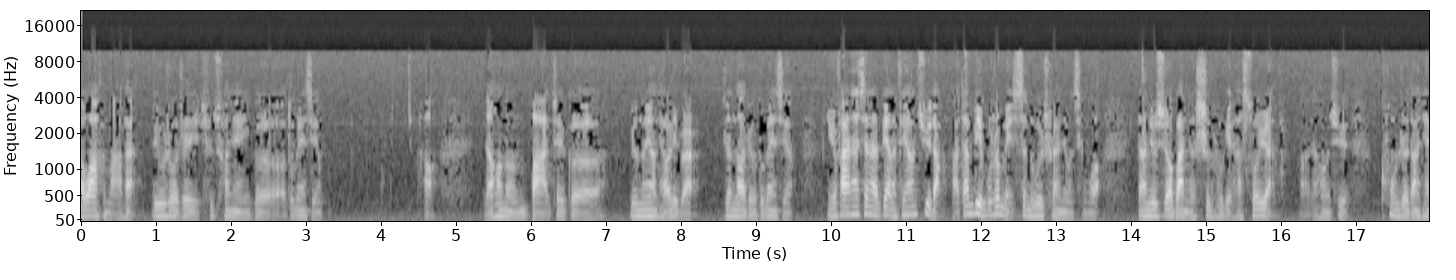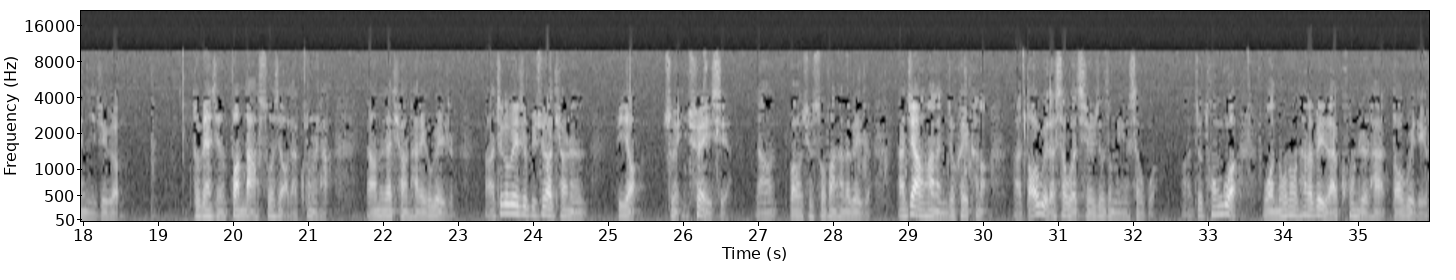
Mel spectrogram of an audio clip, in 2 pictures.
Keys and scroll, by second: 10.8-14.9 typing, 21.0 e, 24.0 t, 26.2 e, 30.5 t, 33.5 e.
